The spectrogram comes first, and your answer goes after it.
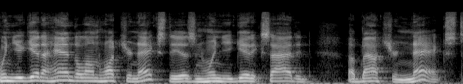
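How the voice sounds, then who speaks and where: A man with a Texan accent, fairly high pitch, ordinary pitch variation and a moderate pace. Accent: Texan Southern US. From East Texas, US. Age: 60s. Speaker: pastor. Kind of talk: interview conversation.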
